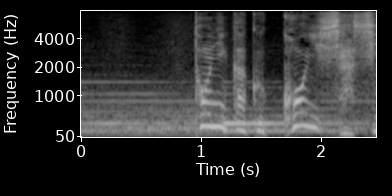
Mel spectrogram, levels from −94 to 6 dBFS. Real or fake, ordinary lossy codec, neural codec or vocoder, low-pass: real; none; none; none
